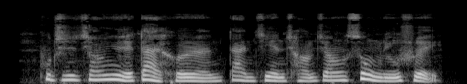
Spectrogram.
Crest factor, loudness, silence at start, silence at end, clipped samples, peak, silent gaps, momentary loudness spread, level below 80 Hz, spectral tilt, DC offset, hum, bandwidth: 14 dB; -19 LUFS; 0.4 s; 0.3 s; under 0.1%; -4 dBFS; none; 7 LU; -56 dBFS; -7 dB/octave; under 0.1%; none; 11.5 kHz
